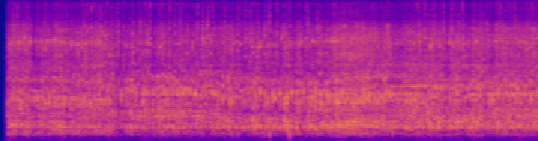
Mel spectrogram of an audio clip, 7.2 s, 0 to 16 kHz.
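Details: Mitsubishi Evo 4G63 engine running rough at low rpm with a fast, tinny knocking rattle. It runs smoothly above 2000 rpm but sputters and dies below that or at idle; the rocker arms appear fine.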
